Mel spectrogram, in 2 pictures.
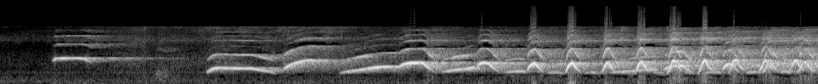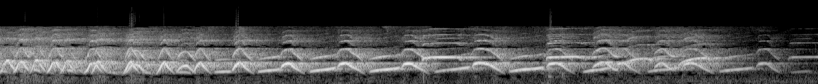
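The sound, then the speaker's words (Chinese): Gibbons calling on Gaoligong Mountain, recorded in May: loud, repeated rising and swooping whoops from several overlapping voices, building into a steady, fast-pulsing chorus with no talking. “这个是今年五月份从高丽宫山上面录下来的声音。”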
